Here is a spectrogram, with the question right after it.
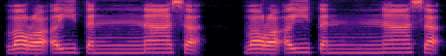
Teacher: यहाँ पर हुरूफ शमसी का कायदा है और नून पर जब तशदीद होती है तो उसको गुन्ना के साथ पढ़ा जाता है। नून पर अलिफ मद्दा है तो इसको 2 हरकत खींचेंगे।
